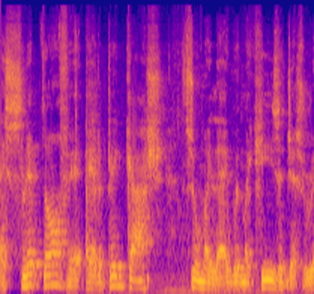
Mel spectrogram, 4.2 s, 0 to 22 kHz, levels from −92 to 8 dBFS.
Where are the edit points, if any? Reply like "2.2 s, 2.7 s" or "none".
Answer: 1.1 s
